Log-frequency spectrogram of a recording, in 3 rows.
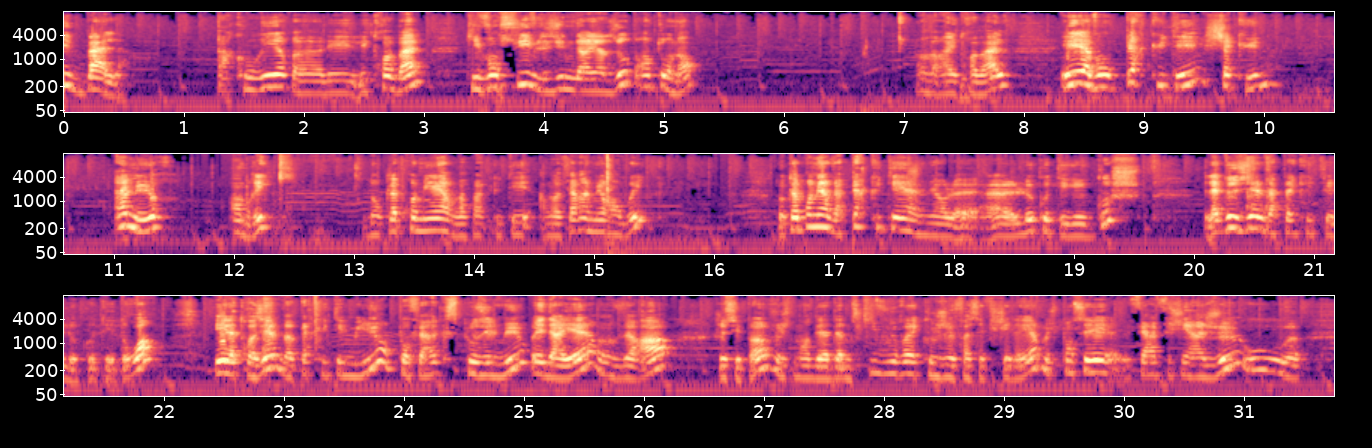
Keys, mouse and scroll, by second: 7.0-7.7 scroll up 1, 7.7-12.8 middle drag, 7.7-8.3 scroll up 1, 8.3-9.4 scroll up 1, 12.9-13.7 scroll down 1, 13.7-15.4 middle drag.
